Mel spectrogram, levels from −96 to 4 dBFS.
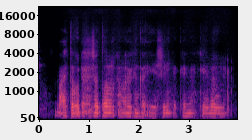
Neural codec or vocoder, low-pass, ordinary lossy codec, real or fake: codec, 44.1 kHz, 2.6 kbps, DAC; none; none; fake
